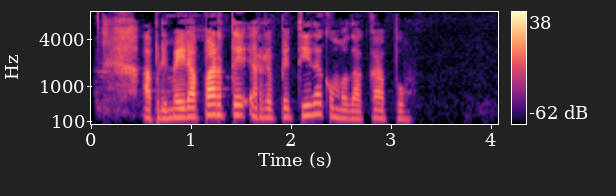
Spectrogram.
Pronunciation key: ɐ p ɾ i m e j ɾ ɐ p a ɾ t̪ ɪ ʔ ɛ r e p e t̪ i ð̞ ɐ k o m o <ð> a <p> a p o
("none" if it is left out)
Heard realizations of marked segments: ð, k

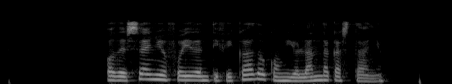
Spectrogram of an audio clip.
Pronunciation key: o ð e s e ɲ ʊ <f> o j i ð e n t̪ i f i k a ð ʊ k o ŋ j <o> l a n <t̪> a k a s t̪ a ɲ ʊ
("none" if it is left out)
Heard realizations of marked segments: f, o, d̪

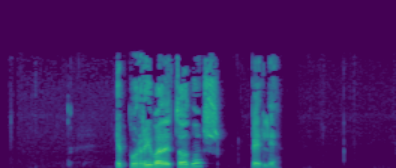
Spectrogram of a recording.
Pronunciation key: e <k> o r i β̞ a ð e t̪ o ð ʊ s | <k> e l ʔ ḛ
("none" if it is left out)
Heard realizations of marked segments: p, p

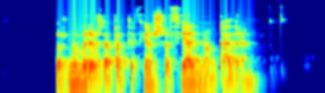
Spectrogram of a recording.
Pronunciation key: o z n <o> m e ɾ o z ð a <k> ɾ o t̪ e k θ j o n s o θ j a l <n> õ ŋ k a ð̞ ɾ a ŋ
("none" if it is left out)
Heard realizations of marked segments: u, p, n

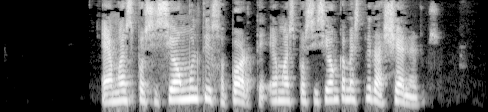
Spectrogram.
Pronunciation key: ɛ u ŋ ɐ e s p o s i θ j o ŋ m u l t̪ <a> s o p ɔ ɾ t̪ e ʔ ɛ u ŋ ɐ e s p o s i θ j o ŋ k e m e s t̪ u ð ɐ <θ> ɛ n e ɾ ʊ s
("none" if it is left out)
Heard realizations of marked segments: i, ʃ

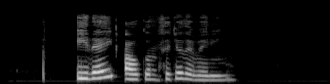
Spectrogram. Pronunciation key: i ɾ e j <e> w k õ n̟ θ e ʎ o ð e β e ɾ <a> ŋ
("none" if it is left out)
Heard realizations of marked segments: a, i

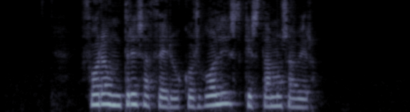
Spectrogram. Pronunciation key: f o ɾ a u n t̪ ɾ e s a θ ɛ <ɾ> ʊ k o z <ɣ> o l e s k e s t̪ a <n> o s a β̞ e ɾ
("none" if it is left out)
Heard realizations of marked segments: ɾ, ɣ, m

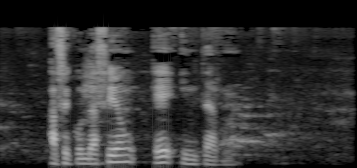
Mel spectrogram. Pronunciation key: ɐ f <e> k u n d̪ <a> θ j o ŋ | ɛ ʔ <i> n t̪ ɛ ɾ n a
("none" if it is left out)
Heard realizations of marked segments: e, a, i

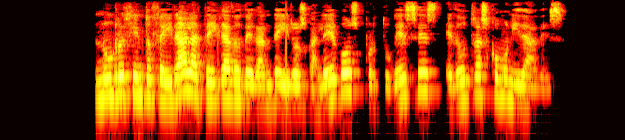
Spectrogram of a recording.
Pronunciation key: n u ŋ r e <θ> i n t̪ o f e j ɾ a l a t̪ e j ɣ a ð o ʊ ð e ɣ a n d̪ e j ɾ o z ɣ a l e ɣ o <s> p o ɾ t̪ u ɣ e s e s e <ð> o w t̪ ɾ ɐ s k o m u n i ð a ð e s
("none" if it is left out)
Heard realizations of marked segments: θ, s, ð

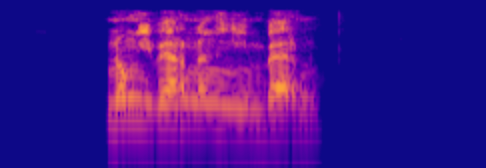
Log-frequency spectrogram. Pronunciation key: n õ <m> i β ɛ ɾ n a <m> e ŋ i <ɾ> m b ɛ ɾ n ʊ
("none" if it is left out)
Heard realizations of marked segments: ŋ, ŋ, none

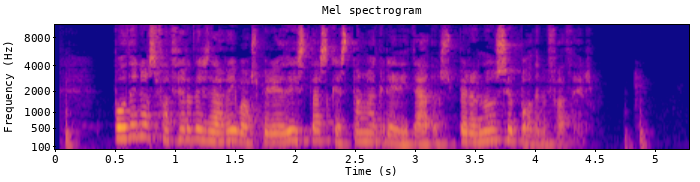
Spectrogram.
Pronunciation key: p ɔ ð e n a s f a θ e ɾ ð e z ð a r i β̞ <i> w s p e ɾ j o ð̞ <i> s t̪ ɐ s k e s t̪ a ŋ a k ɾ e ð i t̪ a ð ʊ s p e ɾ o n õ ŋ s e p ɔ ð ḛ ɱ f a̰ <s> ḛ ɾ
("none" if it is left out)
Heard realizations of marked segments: a, i, θ

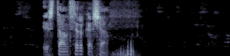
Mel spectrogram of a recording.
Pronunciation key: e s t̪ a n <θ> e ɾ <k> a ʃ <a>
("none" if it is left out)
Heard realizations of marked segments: θ, k, a

